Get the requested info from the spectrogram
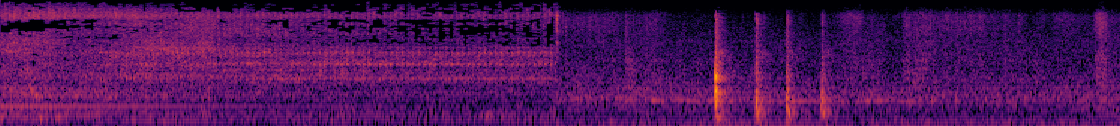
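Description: Four quick knocks on a front door, evenly spaced, the first the loudest.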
